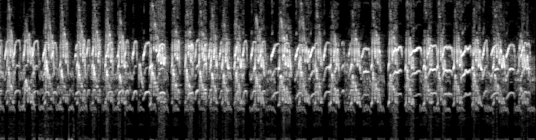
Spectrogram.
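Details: Excited, noisy calling of Oriental white-eye used to attract wild birds: a steady stream of rapid, squeaky twittering notes, dense and overlapping, with a few thin clear whistles threaded through.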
